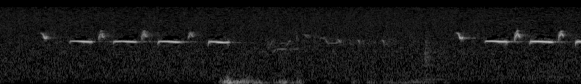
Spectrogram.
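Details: White-browed scrub robin giving its own version of a call repeated over and over: quick strings of high whistled notes with rising flicks, two phrases about four seconds apart, softer lower notes and a low rumble in between.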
